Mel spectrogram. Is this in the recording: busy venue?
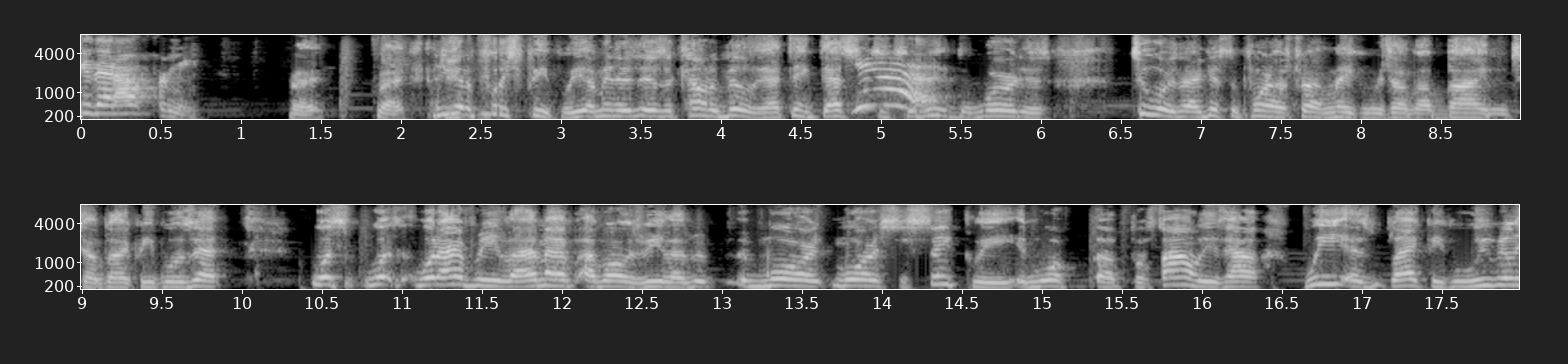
no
